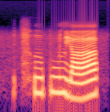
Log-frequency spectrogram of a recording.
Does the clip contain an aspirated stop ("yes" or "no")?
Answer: yes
